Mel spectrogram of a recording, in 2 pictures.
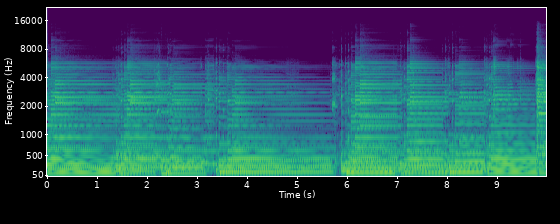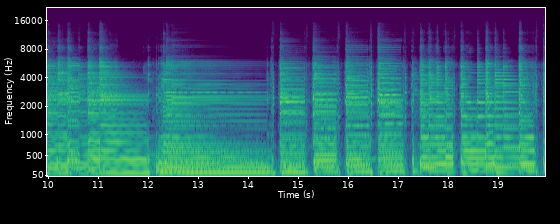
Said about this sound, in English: So let's dive into the sounds of this guitar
